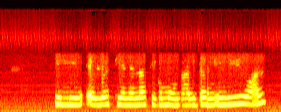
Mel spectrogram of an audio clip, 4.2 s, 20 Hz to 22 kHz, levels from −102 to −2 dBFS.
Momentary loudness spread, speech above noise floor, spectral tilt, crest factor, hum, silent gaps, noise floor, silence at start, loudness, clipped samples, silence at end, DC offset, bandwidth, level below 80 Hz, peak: 4 LU; 27 dB; -7.5 dB/octave; 16 dB; none; none; -43 dBFS; 0.8 s; -17 LUFS; under 0.1%; 0.25 s; under 0.1%; 9 kHz; -48 dBFS; 0 dBFS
